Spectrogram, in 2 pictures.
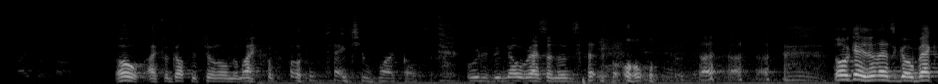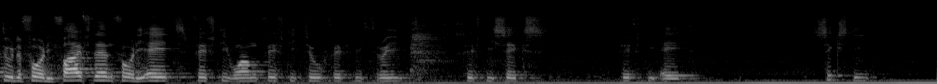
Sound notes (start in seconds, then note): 8.8 laughter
